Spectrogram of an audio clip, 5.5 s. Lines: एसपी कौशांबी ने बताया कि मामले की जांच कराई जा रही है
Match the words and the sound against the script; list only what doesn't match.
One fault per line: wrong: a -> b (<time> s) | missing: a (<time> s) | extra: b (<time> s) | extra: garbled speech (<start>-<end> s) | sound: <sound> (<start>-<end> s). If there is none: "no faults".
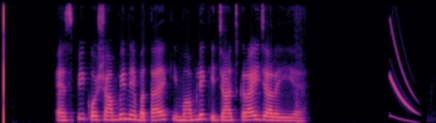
sound: chirp (4.9-5.3 s)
